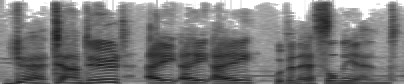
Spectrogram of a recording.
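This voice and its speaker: A young man giving rambling, casual commentary to his chat as he plays, laughing often at his own jokes and a little hoarse from losing his voice. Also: high-pitched, big pitch swings, takes it slowly, faint music behind. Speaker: streamer.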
